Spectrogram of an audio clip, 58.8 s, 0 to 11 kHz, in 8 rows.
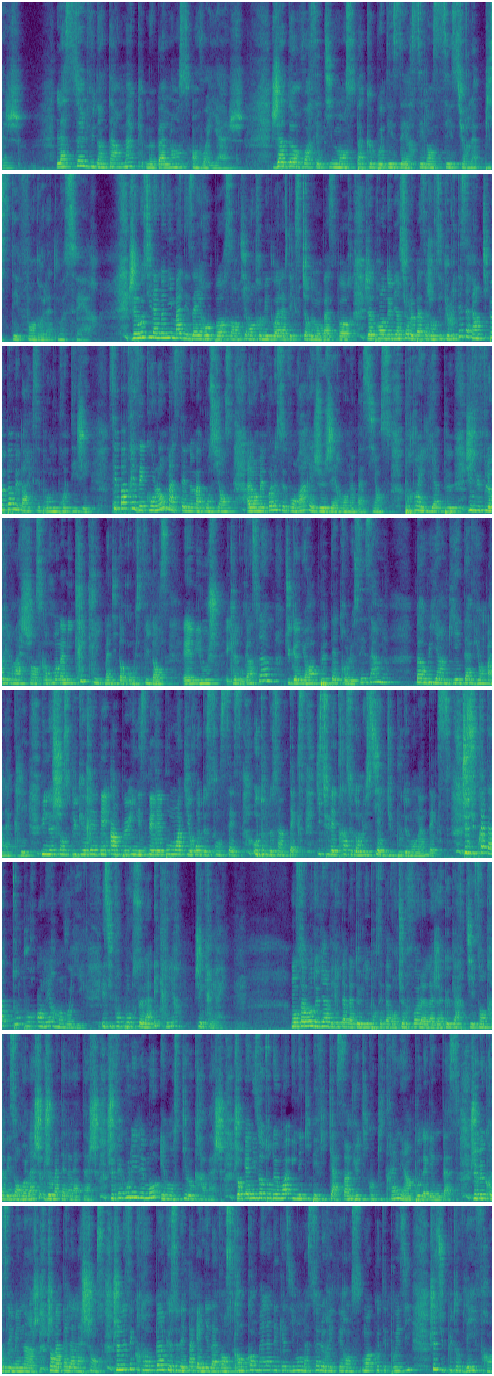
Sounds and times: Speech: 0.0 - 40.2, 41.1 - 58.8.

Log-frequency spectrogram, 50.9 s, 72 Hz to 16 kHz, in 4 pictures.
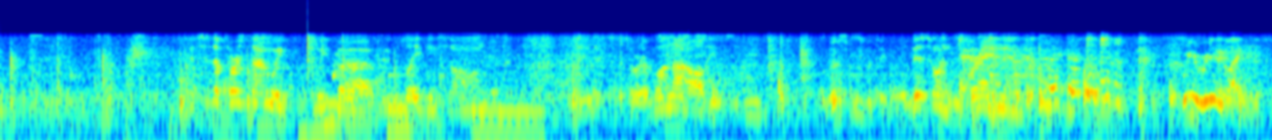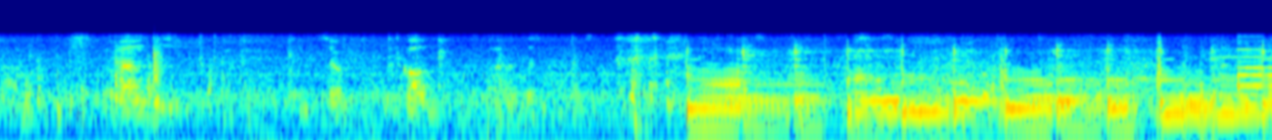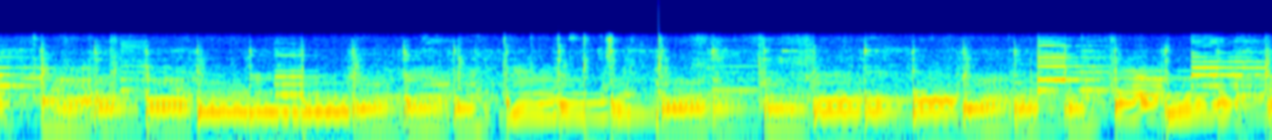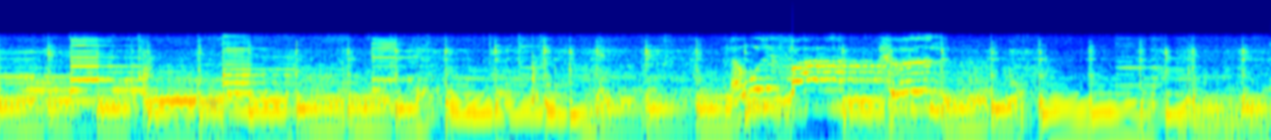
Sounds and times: Music: 2.4 - 5.5, 19.5 - 50.8.

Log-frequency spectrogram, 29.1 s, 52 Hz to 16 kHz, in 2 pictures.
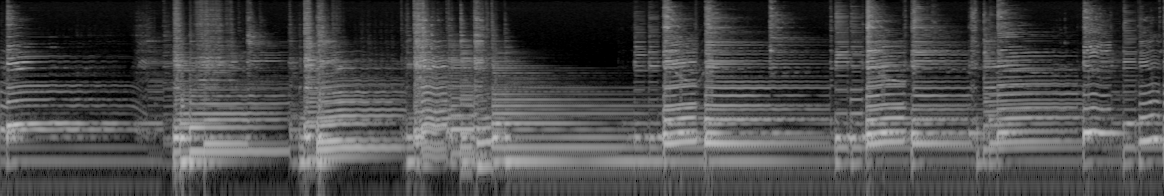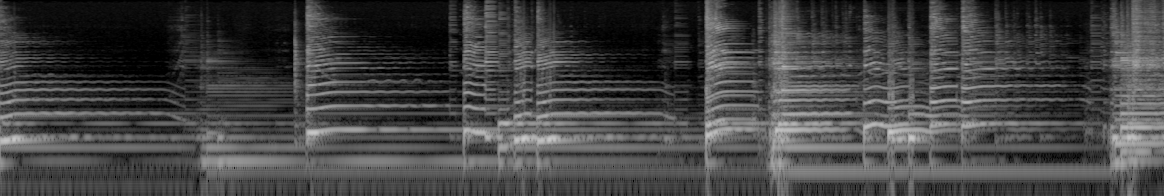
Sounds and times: Acoustic guitar: 0.0 - 29.1
Strum: 0.0 - 29.1.

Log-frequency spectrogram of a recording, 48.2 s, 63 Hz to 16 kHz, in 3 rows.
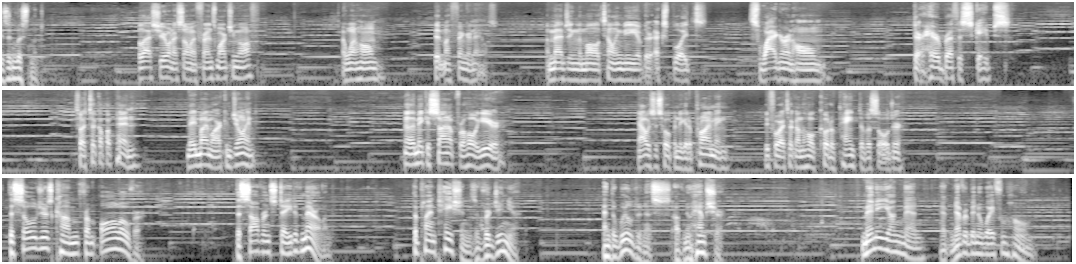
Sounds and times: Violin, fiddle: 0.0 - 48.2.

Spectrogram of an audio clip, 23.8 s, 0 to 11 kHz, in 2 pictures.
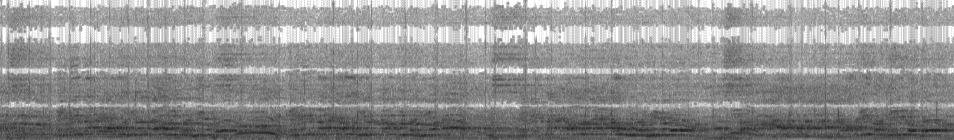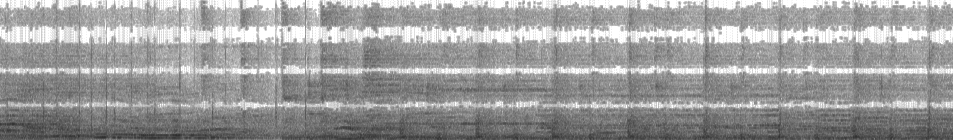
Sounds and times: Male singing: 0.0 - 15.0
Music: 0.0 - 23.8.

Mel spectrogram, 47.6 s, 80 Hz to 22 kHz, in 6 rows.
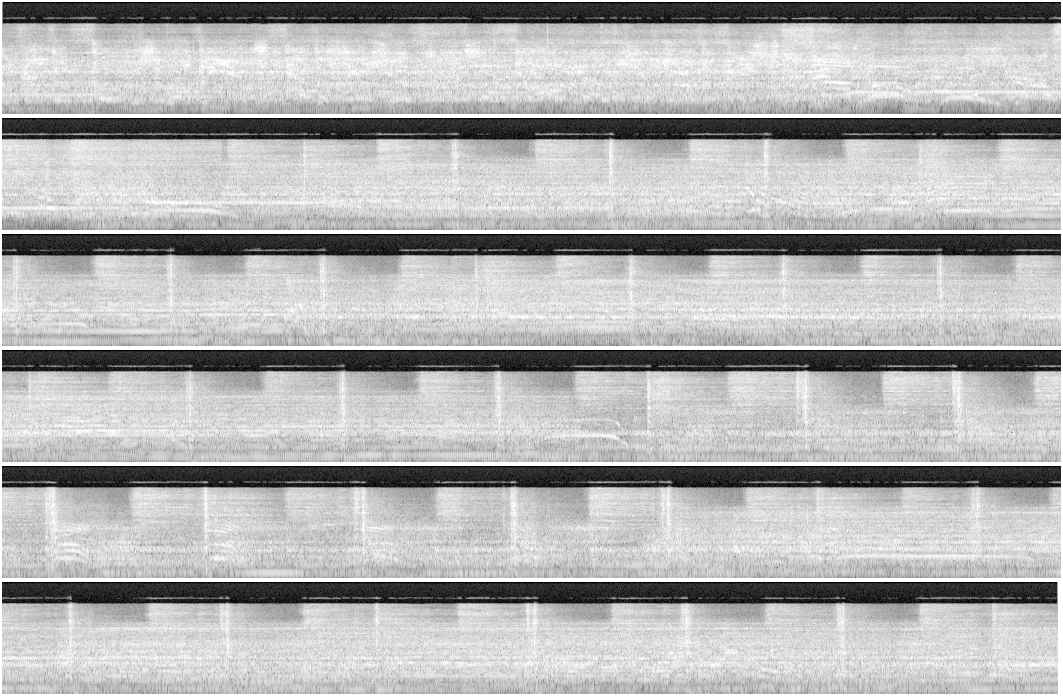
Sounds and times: Speech: 0.0 - 9.4, 32.1 - 32.6, 33.3 - 33.7
Music: 0.0 - 47.6.

